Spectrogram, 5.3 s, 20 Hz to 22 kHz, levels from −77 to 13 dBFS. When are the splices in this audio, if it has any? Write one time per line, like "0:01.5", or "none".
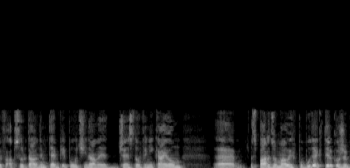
0:03.7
